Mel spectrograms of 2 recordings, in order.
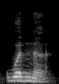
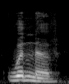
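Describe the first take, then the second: First: No v sound is heard at the end. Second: A v sound is heard at the end. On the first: "Quitando la V" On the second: "usamos la siguiente pronunciación"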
